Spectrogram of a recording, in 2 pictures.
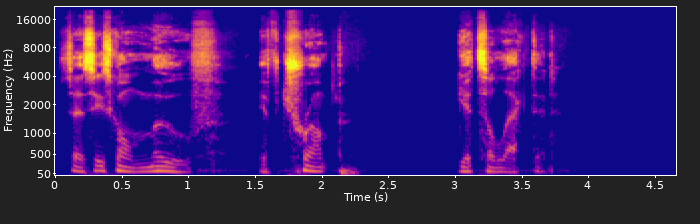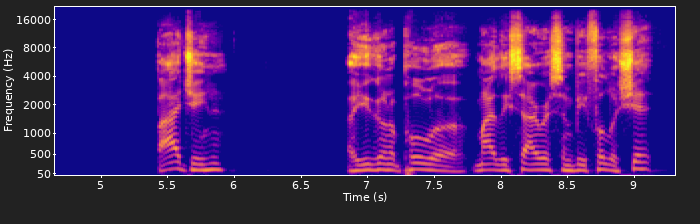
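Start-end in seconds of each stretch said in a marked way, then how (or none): none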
